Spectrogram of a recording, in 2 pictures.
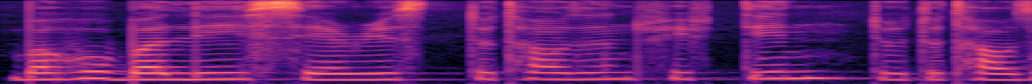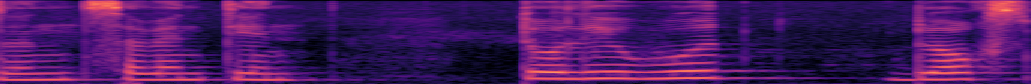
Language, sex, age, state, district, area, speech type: Manipuri, female, 30-45, Manipur, Tengnoupal, rural, spontaneous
